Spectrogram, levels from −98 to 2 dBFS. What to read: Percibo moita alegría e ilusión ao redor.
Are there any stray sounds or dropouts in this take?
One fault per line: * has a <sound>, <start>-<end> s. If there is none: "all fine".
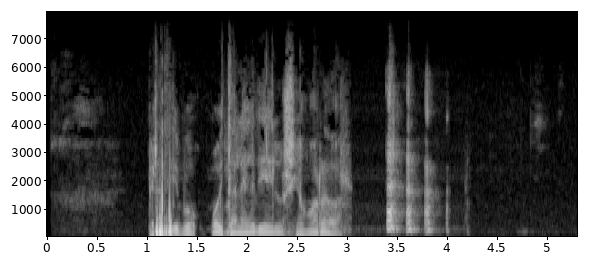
* has a laugh, 3.4-4.0 s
